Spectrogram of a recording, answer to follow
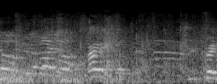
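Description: Several people talking and calling out over one another, with no single clear speaker.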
